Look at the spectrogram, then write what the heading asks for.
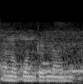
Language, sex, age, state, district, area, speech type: Telugu, female, 30-45, Andhra Pradesh, Kurnool, rural, spontaneous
